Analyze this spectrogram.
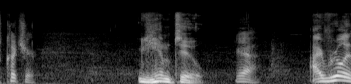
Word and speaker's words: Kutcher: far as are you talking about the Ashton Crusher full paw no what what happened with Ashton it's Kutcher him too yeah I really don't care I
